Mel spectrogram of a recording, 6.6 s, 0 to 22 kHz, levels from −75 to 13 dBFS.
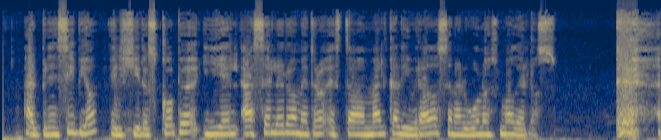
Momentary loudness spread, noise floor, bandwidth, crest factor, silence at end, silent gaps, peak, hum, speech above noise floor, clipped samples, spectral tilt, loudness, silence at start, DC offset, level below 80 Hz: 6 LU; -40 dBFS; over 20 kHz; 10 dB; 0 s; none; 0 dBFS; none; 30 dB; 0.5%; -4 dB/octave; -9 LUFS; 0.05 s; under 0.1%; -32 dBFS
